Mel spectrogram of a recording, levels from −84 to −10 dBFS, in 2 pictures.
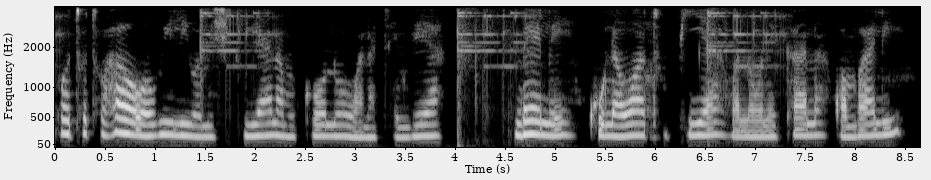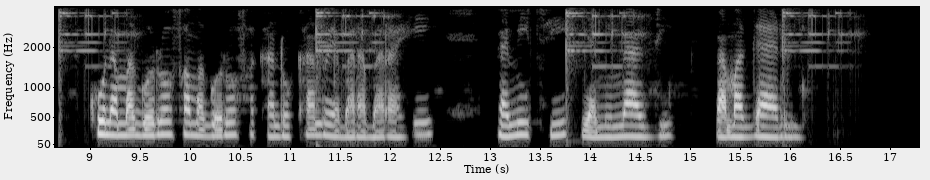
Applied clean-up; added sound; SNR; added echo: none; Shatter; 17 dB; none.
